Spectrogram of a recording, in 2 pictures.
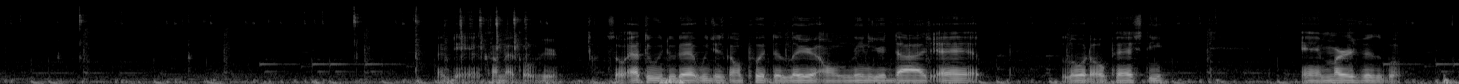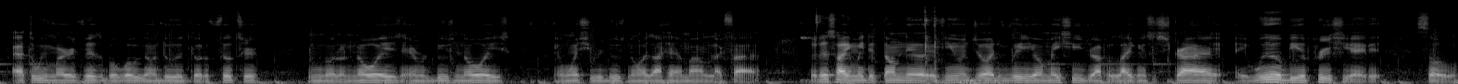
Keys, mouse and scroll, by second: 1.2 alt+click, 1.6 alt+click, 2.0 click, 2.4 click, 2.6 click, 2.9 click, 3.1 click, 4.0 alt+click, 5.4 click, 6.9 click, 7.7 click, 8.8 click, 9.6 click, 10.0 click, 10.5 click, 10.9 click, 11.2 click, 11.4 click, 11.6 click, 11.8 click, 12.1 click, 12.6 right click, 14.0 click, 15.0 click, 16.1 click, 18.5 click, 19.8 click, 20.0 click, 20.7 click, 21.5-22.6 drag, 24.4-25.6 drag, 25.7 click, 27.3 click, 28.3 click.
